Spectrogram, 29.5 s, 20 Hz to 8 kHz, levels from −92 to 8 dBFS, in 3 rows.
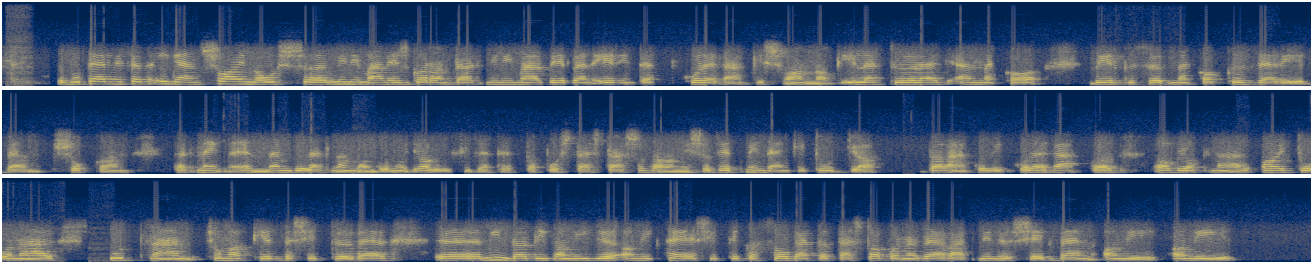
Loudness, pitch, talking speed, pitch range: -14 LUFS, 175 Hz, 100 wpm, 170-195 Hz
